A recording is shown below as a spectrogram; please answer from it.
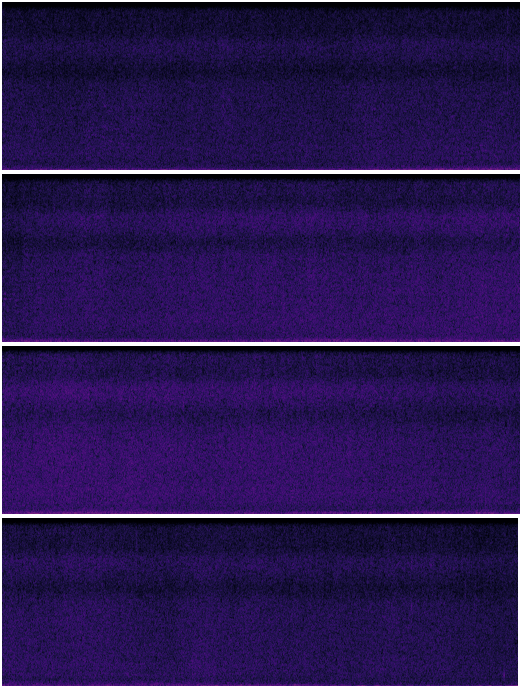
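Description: Low, steady rumble and hiss of a large Freshwater-class diesel ferry manoeuvring onto its wharf, propellers churning the water, mixed with wind rumbling on the microphone.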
